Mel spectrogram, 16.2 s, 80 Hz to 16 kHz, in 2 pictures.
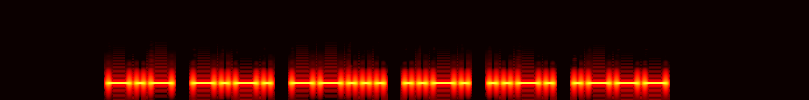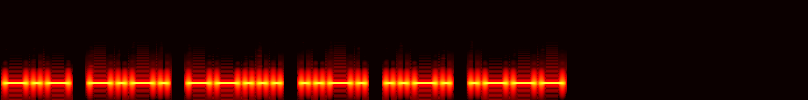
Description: Morse code, heard as a keyed tone, about 17 wpm, 700 Hz. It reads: KC7FFJ KC7FFJ
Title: USA Call Signs - 6 Characters - Repeated 2x - 17wpm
